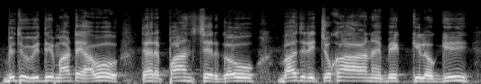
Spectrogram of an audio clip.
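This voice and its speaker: Give me a commanding village woman shaman, put on by a male narrator, pitched a bit higher and firm. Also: steady tone, normal speed, close to an everyday voice. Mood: instructing. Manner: commanding, staring, oracular.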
